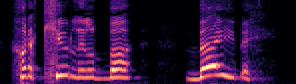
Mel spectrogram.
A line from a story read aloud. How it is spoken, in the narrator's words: she wailed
